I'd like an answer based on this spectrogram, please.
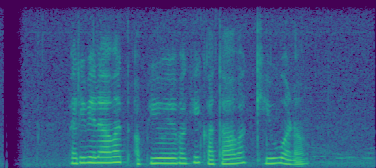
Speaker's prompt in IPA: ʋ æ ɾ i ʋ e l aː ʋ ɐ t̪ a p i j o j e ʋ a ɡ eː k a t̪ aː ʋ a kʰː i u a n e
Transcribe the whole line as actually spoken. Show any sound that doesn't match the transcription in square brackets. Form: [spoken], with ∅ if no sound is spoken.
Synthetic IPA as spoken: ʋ æ ɾ i ʋ e l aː ʋ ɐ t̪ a p i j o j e ʋ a ɡ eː k a t̪ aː ʋ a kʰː i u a n [a]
